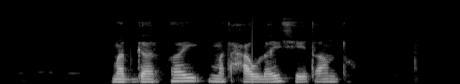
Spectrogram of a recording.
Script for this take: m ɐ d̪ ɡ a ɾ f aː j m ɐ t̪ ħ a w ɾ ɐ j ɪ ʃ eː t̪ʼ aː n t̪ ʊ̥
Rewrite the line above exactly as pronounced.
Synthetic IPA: m ɐ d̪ ɡ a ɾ f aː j m ɐ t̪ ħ a w l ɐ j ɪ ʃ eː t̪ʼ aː n t̪ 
